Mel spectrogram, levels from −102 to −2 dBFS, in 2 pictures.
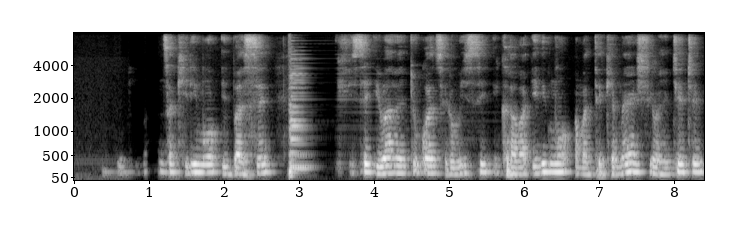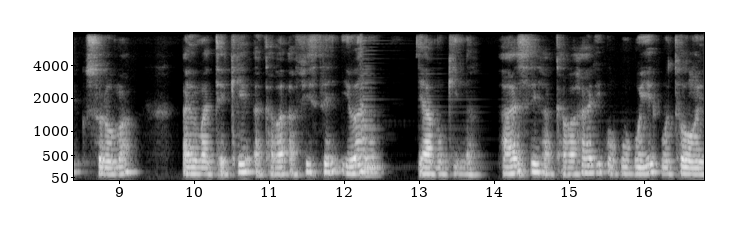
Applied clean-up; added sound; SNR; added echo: neural mask model DeepFilterNet 3.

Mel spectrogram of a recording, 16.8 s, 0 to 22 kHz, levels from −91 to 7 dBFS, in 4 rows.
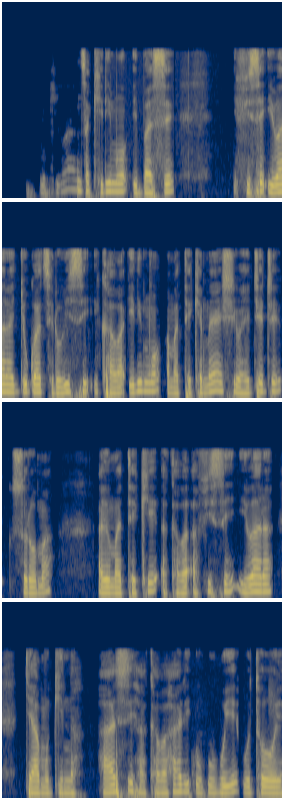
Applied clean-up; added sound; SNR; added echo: none; none; none; none.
